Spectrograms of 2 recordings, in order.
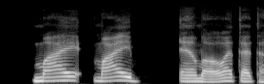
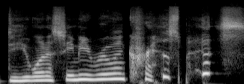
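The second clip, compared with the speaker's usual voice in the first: inner voice; 6 semitones higher than usual. Retold or imitated. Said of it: "just a voice in my head is like".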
